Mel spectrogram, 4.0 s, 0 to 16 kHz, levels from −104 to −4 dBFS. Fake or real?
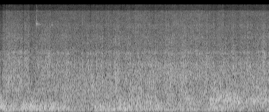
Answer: real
